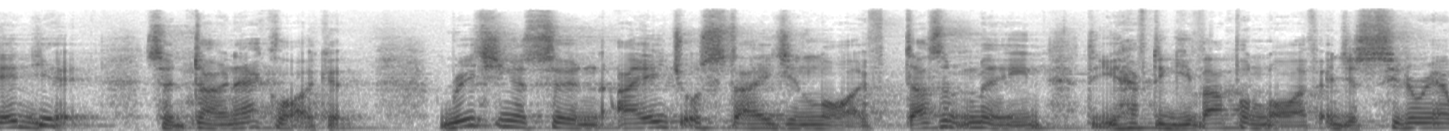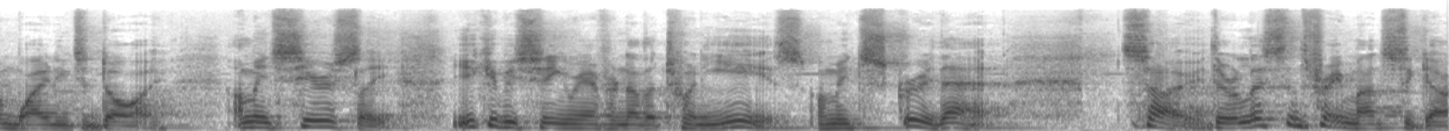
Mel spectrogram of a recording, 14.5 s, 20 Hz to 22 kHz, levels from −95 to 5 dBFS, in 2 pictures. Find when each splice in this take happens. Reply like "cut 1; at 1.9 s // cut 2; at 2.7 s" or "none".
none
